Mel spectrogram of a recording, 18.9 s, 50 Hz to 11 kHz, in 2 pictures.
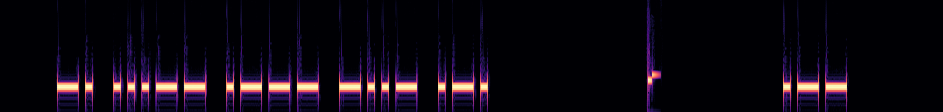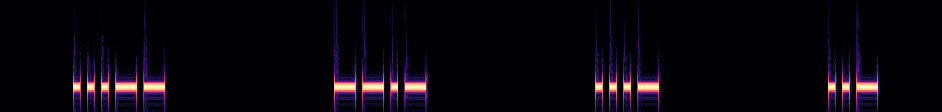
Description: Morse code, heard as a keyed tone, about 17 wpm, spaced as for 7 wpm, 700 Hz. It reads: N3JXR W3QVU
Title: USA Call Signs - 5 Characters - 8x Character Spacing - 17wpm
